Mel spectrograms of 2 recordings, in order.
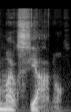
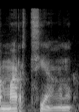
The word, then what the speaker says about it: Marziano: Mazinga versus Goldrake Venusia marsiano bello una persona che è anche un inno all l'unire diverse Ora io non voglio contestare pronuncia Però secondo me si pronuncia Venusia Marziano Marziano Venusia Marziano con passiamo da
